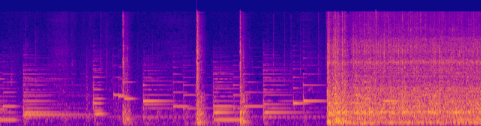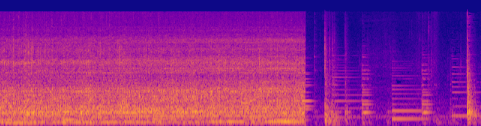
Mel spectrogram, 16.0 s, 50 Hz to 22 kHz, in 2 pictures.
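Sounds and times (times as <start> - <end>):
electric hand blender whirring: 5.4 - 13.2.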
